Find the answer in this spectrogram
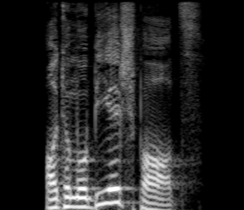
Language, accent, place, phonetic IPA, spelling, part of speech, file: German, Germany, Berlin, [aʊ̯tomoˈbiːlʃpɔʁt͡s], Automobilsports, noun, De-Automobilsports.ogg
- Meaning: genitive singular of Automobilsport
